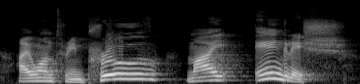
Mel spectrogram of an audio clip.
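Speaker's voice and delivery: slow, wide stress on imPROVE and ENGlish.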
